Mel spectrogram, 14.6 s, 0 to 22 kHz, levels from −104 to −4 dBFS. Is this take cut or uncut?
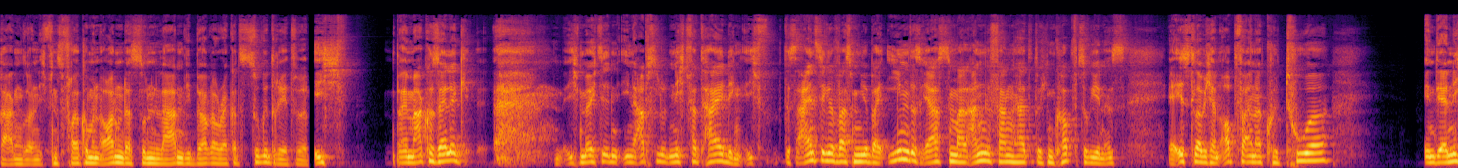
cut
